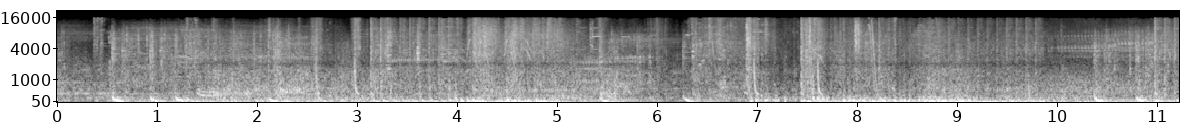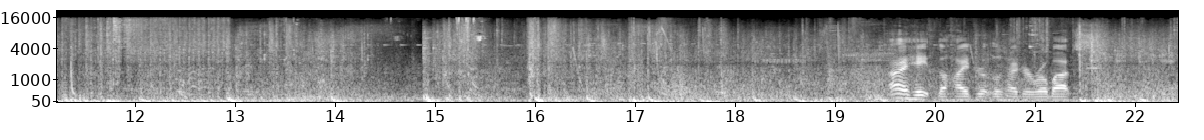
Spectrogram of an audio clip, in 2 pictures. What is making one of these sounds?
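Rapid gunfire crackles and booms in a video game.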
